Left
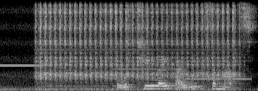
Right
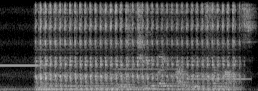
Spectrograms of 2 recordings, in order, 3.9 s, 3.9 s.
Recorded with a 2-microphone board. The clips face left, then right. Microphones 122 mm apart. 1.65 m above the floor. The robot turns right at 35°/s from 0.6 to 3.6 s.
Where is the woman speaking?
35° left, 5 m; by 3.8 s 100° left, 5 m.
